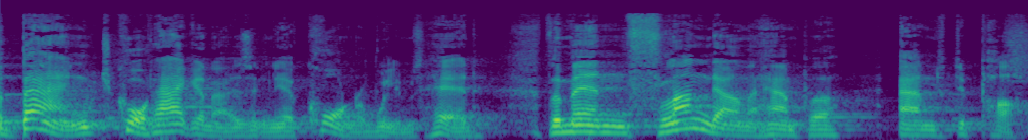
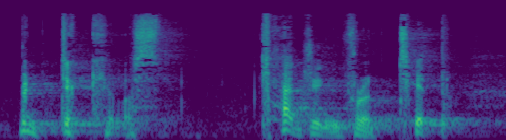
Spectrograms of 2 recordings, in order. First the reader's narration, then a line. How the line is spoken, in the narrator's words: muttered the feminine voice indignantly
